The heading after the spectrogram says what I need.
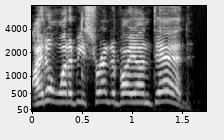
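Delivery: really loud, high blurted-out cry. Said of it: "Like, really loud".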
